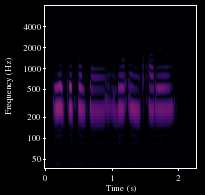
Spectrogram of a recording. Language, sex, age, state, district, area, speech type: Bodo, female, 18-30, Assam, Baksa, rural, spontaneous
